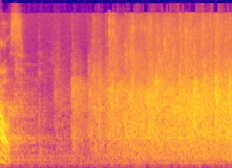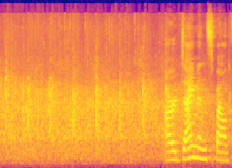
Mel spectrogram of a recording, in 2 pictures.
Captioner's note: applause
